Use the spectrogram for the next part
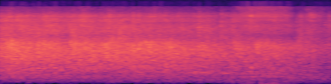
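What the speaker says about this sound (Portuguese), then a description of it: "Se for para aplaudir Jesus, aplaude com força." Church audience applauding with strong, steady clapping that fills the space, loud and continuous, then easing slightly toward the end.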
